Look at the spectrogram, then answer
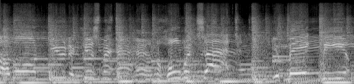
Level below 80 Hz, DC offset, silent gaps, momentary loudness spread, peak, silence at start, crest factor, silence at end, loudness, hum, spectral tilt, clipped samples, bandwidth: -24 dBFS; 0.2%; none; 4 LU; 0 dBFS; 0 s; 12 dB; 0 s; -12 LUFS; none; -4.5 dB/octave; under 0.1%; 19 kHz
